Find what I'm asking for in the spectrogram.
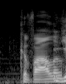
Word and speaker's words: Cavallo: Cavallo? – Yeah, you actually pronounced it correctly.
